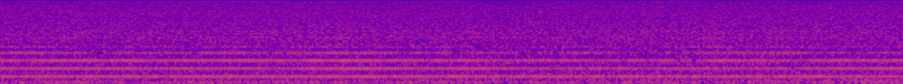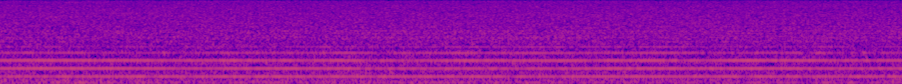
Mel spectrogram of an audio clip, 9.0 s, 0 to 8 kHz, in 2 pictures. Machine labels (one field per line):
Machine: fan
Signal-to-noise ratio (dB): 6 dB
